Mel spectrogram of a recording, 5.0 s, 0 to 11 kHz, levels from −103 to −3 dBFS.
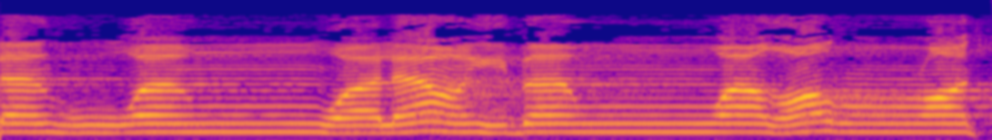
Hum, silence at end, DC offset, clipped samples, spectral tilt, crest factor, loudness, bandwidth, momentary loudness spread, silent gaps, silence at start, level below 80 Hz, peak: none; 0 s; under 0.1%; under 0.1%; -5 dB/octave; 16 dB; -23 LUFS; 7.8 kHz; 11 LU; none; 0 s; -76 dBFS; -8 dBFS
